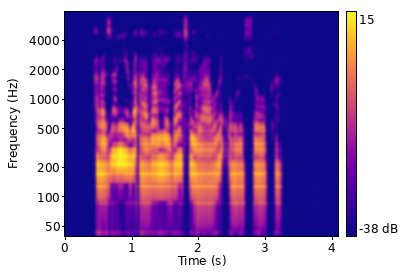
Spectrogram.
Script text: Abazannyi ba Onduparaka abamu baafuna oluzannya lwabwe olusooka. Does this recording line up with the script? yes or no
no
